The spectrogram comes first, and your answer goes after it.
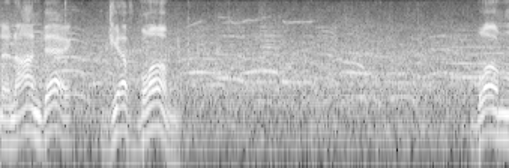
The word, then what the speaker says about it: Blum: Blum rhymes with glum.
